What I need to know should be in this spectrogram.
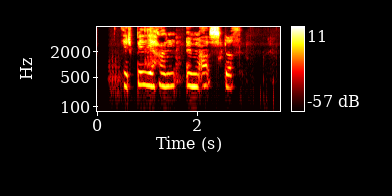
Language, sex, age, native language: Icelandic, female, 7, Icelandic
